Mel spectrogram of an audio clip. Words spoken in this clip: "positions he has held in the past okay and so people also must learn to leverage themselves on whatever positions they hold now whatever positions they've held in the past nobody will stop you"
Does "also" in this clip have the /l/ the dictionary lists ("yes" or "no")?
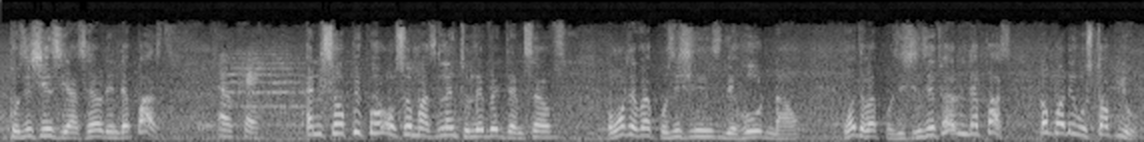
yes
